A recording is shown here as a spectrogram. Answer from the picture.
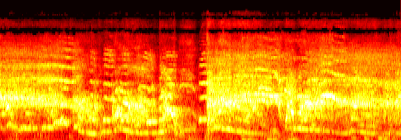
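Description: Several people screaming loudly in staged horror-scene terror, the screams overlapping. There is a short break about halfway through, then the screaming starts again.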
